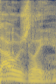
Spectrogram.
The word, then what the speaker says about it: Owsley: It's Owsley. Owsley. – Owsley. – Owsley. – That's tough. No matter what, can agree that that's tough spelling and pronunciation. – Yes, he made a mistake. – I wanted him to be Owlsley.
